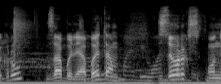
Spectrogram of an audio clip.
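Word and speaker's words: Xerxes: Они его называют Зеркс. Там ударение можно поменять местами, да, ну, чтобы русскому языку, русскому слуху, точнее, это приятнее звучало. Я его Ксеркс называл, ну, потому что так вроде как бы не совсем неправильно называть.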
